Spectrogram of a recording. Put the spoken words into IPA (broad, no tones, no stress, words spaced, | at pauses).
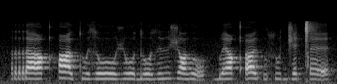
raːqʰaːtʷɘ zoːʒoː dozɨː ʒɒðo | bɛː qʼɨːʔɨsʷɘː d͡ʒɛǀɛː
